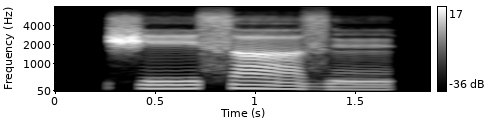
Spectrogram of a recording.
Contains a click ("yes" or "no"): no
